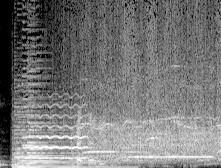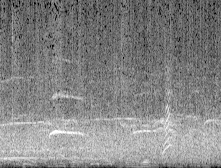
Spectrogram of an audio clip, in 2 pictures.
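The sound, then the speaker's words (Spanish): Loud, sustained applause from an audience after a sung performance, a dense steady clatter of clapping that starts just as a held musical chord fades out in the opening seconds, with a few whistles rising above it. “Ese aplauso que se le debe a …, bien fuerte ahí.”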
